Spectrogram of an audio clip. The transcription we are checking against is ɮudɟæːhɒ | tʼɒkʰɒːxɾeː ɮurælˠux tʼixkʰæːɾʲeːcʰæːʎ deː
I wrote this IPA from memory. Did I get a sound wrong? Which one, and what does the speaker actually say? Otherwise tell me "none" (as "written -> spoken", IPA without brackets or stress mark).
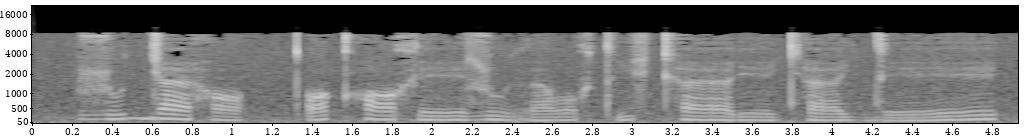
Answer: none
